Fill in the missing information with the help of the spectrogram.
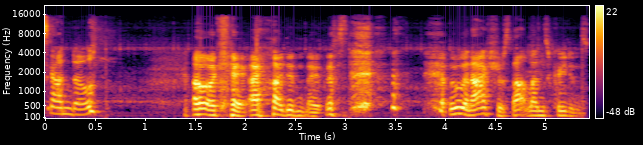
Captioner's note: laughing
